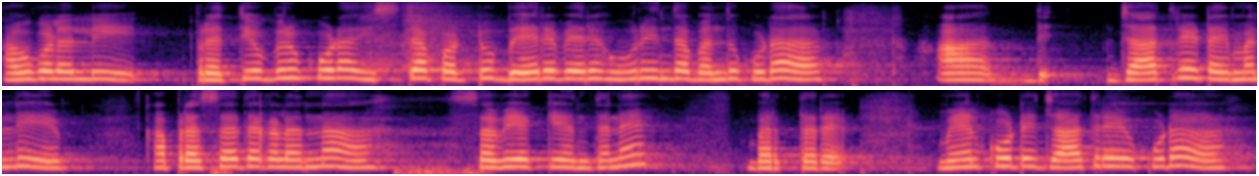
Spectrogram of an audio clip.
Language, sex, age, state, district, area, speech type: Kannada, female, 30-45, Karnataka, Mandya, rural, spontaneous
